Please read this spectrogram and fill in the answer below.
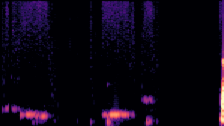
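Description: Near silence, with a few faint, brief low murmurs.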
